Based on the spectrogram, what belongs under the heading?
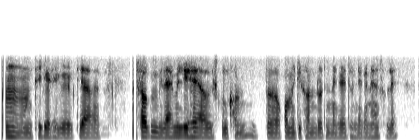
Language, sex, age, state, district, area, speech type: Assamese, male, 18-30, Assam, Charaideo, rural, conversation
